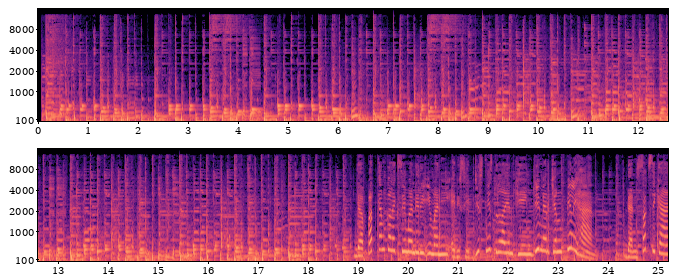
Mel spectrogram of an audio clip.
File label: Malay voice sample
